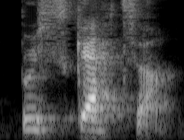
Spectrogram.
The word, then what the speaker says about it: bruschetta: Bruschetta. Bruschetta. The British, I think probably 9.9 times out of 10, will pronounce it bruschetta. Bruschetta. And of course, it is a foreign word. It's an Italian word.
